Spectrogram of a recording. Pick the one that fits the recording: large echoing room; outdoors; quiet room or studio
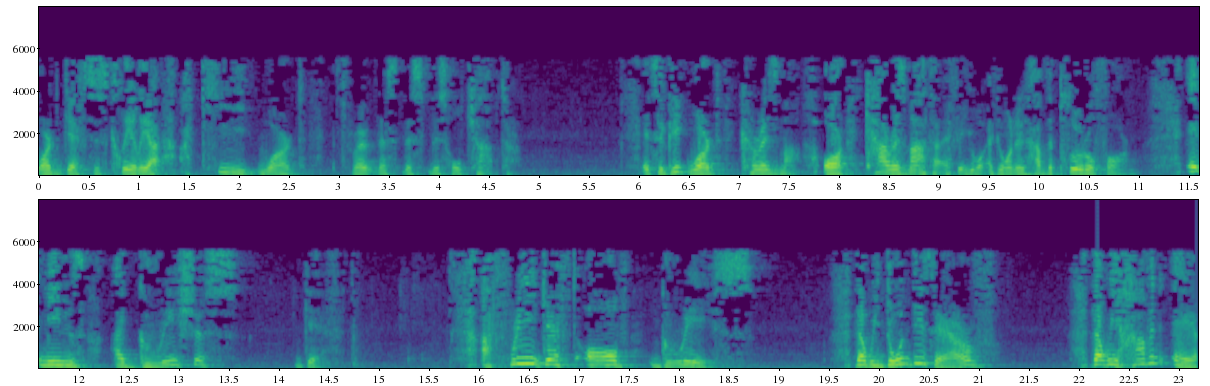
large echoing room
